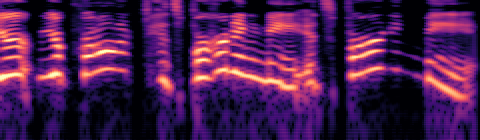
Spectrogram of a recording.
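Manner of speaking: put-on very high crying, hysterical screaming panic. Retelling a woman's phone call asking for help: imitating hysterical crying and screaming. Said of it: "crying and screaming hysterically".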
